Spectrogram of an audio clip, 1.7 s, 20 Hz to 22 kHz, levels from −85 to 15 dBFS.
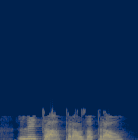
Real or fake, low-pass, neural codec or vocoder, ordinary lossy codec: real; 14.4 kHz; none; AAC, 16 kbps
